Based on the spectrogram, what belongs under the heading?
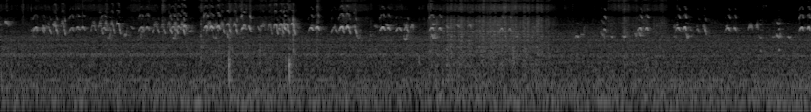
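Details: Chirping baby Silkies: high repeated peeps from several chicks, a brief flutter of wings midway, and a couple of sharp knocks, all over continuous low background noise.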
